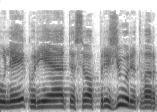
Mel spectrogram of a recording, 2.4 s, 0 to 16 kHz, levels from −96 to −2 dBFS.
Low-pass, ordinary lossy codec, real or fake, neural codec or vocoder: 14.4 kHz; MP3, 48 kbps; real; none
